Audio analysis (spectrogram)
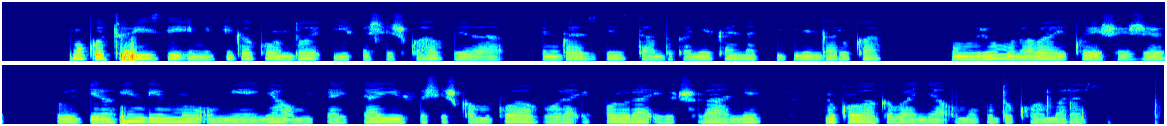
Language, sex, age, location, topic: Kinyarwanda, female, 18-24, Kigali, health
